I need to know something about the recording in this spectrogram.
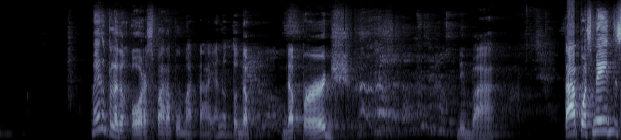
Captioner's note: laughs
